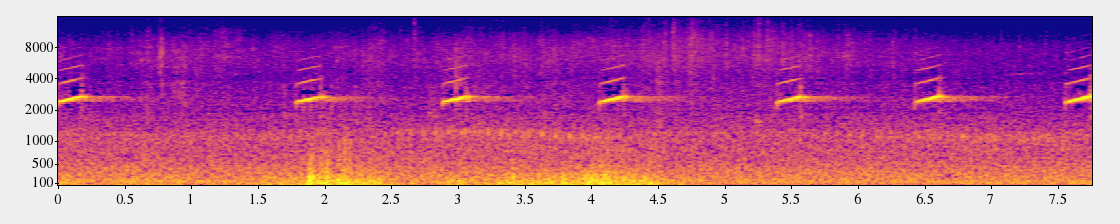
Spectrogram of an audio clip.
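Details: A single frog calling from the water's edge, its vibrations sending small ripples around it. Short rising chirps with buzzy overtones repeat roughly once a second, with low rumbling noise beneath.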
